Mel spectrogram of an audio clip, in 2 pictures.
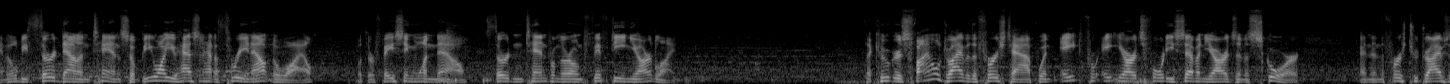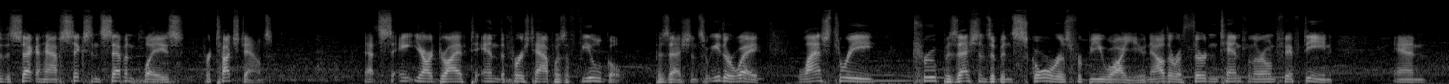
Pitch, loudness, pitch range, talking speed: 130 Hz, -31 LUFS, 120-150 Hz, 210 wpm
